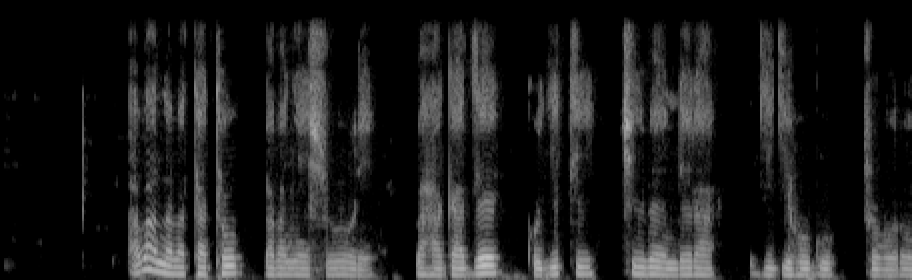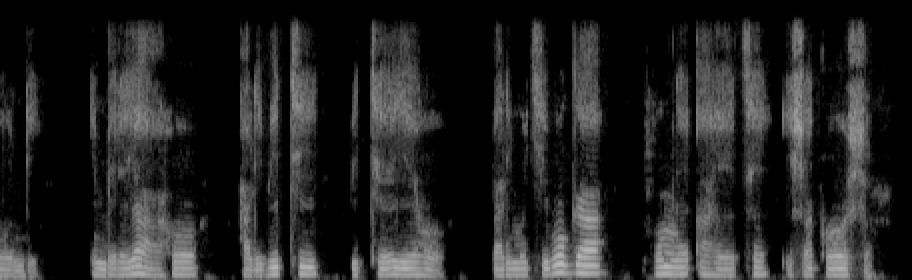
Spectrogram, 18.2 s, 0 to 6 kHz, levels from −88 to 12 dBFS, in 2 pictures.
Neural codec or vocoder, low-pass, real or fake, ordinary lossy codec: none; 5.4 kHz; real; AAC, 48 kbps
